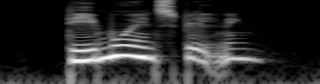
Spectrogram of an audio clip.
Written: demoindspilning

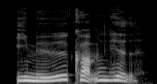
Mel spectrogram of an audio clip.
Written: imødekommenhed

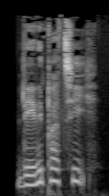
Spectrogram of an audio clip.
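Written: LÆNDEPARTI

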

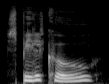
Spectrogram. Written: spilkoge

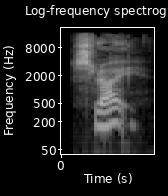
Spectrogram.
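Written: SLØJ

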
